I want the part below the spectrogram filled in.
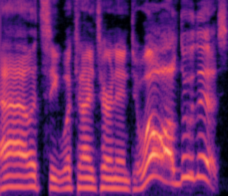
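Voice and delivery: a bit tough, rugged adventurer voice. Describing how a comic mercenary character sounded in his head: imitating Metamorpho sounding tough. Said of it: "a little bit tough and kinda like going".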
